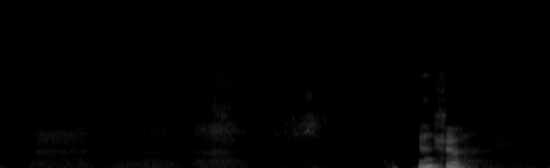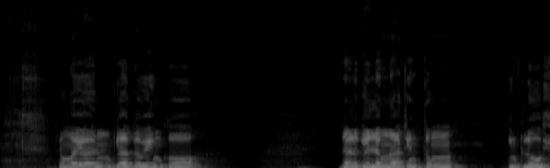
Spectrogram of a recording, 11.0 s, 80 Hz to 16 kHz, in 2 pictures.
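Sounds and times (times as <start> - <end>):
faint soft breaths: 0.0 - 6.1, 7.5 - 8.9.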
